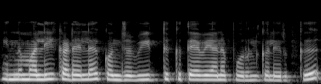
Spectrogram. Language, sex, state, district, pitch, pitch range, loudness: Tamil, female, Tamil Nadu, Nilgiris, 220 Hz, 210-235 Hz, -14 LUFS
